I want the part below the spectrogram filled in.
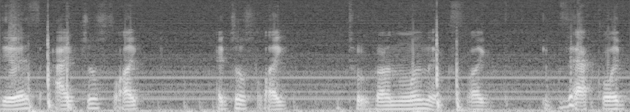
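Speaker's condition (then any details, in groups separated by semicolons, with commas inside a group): Cerebral palsy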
